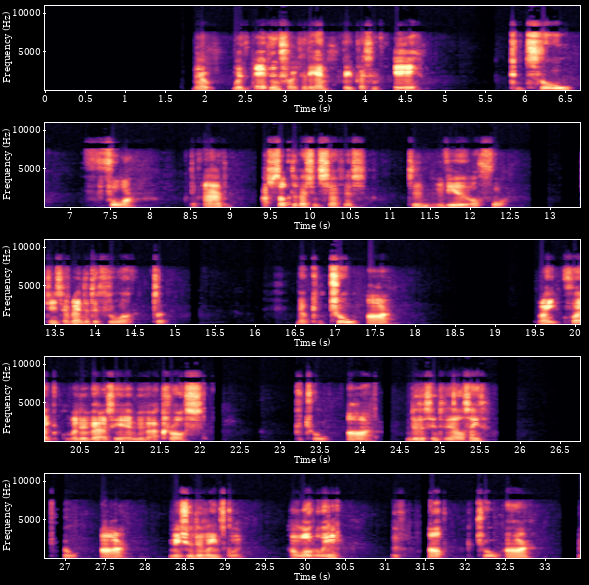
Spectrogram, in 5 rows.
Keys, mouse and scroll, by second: 2.3 a, 2.5 a, 7.4 ctrl+4, 12.7-14.7 drag, 14.7-17.3 middle drag, 17.3 ctrl+r, 22.1-24.1 drag, 23.5 ctrl+r, 25.8-28.0 drag, 27.3 ctrl+r, 31.5-33.4 drag, 32.4 ctrl+r.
